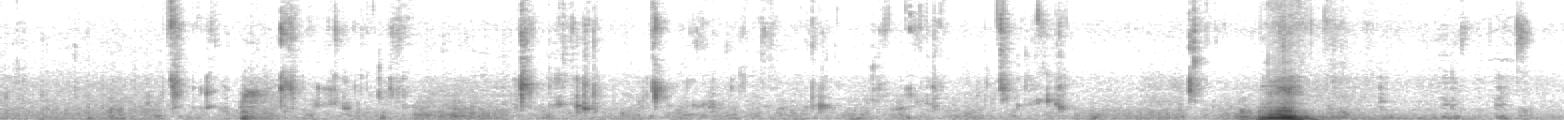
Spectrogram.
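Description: A person chewing, with wet mouth smacks and small clicks while eating rice by hand. About six seconds in comes one short, louder, low mouth noise as a handful of rice goes into the mouth.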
